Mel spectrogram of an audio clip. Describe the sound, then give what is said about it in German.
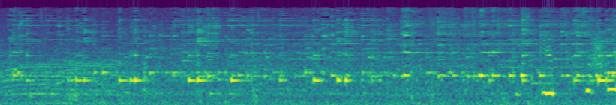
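Sheep on a Swiss alpine slope, dark brown and white flock, give faint, brief bleats over a low, steady background hum with light ringing tones. “Endlich kommen die Schafe in Sicht. Dunkelbraune und weiße Wollknäuel bewegen sich auf erstaunlich dünnen Beinchen den Hang rauf und runter.”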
